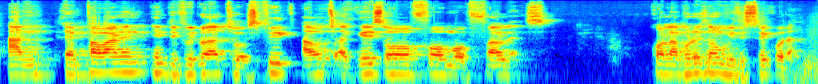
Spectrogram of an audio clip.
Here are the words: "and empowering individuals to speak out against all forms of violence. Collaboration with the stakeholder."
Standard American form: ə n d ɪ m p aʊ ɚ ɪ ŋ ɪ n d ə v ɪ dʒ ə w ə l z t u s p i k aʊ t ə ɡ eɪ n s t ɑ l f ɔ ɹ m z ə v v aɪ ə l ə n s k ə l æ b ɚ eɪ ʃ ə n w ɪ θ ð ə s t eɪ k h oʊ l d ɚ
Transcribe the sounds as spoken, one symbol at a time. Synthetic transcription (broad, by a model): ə n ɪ m p aʊ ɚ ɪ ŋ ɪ n d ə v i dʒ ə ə l t u s p i k aʊ t ə ɡ eɪ n s t ɑ l f ɔ m ə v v aɪ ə l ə n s k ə l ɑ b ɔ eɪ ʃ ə n w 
